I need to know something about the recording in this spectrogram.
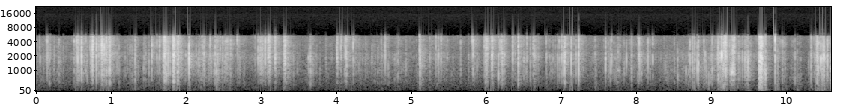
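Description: White paper mailer envelope being torn open by hand, its paper crinkling and ripping in irregular crackles, with the sharpest, loudest rips near the end.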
